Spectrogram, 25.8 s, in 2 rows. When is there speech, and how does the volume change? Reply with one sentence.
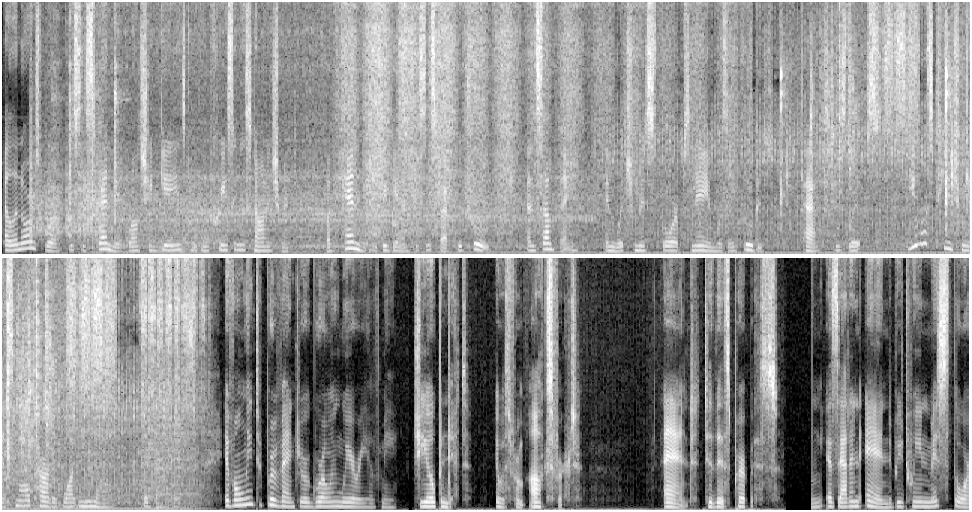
The speech can be heard from 0.0 to 25.7 s, at a steady volume.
